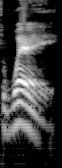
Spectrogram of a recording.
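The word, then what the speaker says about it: Huế: And, there was a town of, it was spelled Hugh, but it's pronounced Way.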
